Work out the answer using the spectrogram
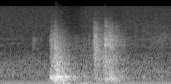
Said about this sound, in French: Ferme la porte et fait entrer Monsieur de Janju.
